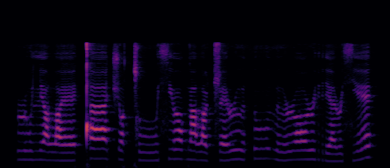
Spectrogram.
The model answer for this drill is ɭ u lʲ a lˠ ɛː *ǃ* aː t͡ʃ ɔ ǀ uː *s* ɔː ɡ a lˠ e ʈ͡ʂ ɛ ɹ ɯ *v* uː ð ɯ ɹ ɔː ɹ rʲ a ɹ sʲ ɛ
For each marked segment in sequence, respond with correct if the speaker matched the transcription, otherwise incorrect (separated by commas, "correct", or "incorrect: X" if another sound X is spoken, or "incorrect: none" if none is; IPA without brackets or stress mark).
correct, incorrect: sʲ, incorrect: θ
